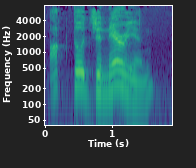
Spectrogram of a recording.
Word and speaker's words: octogenarian: Through a Octagonarian, I think that's how you say it. Octogenarian.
